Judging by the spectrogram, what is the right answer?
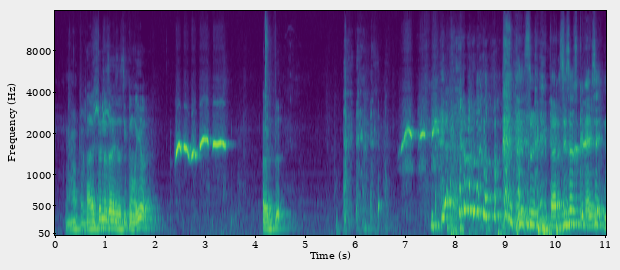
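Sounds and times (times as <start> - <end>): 
speech: 0.3 - 2.1, 4.2 - 4.6, 7.5 - 11.0
person whistling a short wavering tune: 2.4 - 3.6, 6.9 - 7.7
laughter: 5.6 - 6.7, 7.4 - 10.4.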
